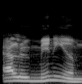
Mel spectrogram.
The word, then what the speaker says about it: aluminum: All the Brits who like to say it's aluminium, not aluminum.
